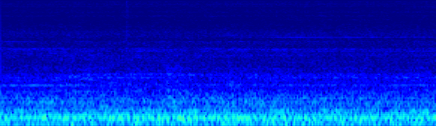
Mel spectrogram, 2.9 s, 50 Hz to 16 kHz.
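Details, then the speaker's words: Bosch washing machine after rubber seal replacement, spinning up to 1200 rpm: smooth even hum and soft rush, no rumble or grinding; earlier very bad noise now gone, normal spin. "there used to be very bad noise when they were I I feel the clothes but now it's fine and it's spinning on more"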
